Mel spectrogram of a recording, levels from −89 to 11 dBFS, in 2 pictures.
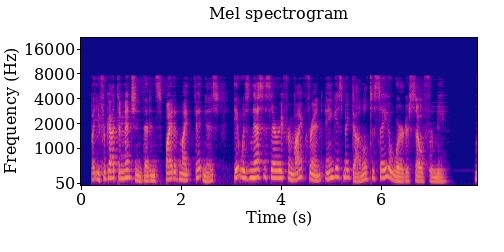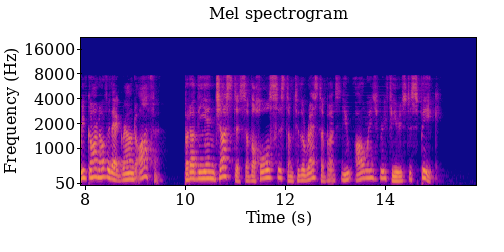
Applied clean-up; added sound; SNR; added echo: neural mask model DeepFilterNet 3.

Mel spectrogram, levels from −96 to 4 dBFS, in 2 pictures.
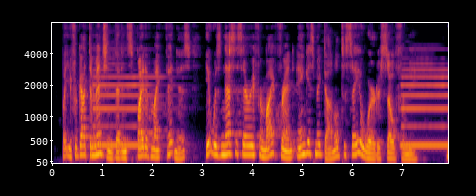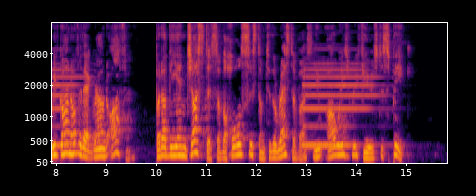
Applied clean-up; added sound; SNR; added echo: classical method WPE with log-MMSE.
